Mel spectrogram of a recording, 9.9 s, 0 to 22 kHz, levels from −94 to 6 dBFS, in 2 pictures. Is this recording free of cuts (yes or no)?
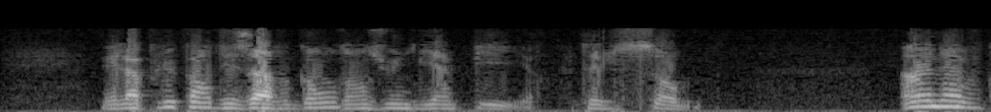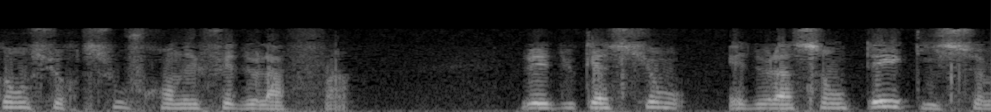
no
